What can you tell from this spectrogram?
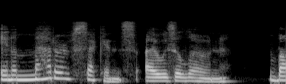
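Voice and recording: A quiet background behind lively intonation, read aloud in a natural voice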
